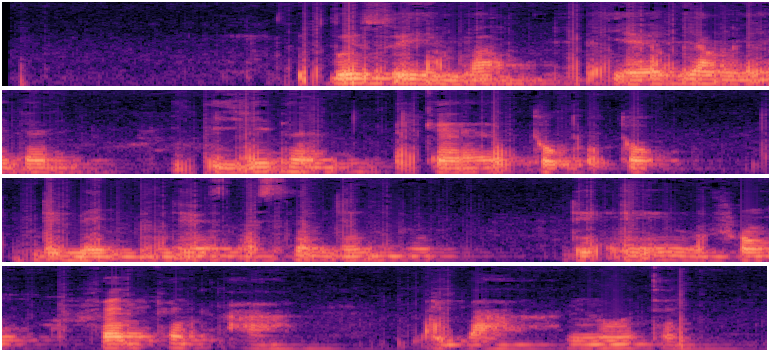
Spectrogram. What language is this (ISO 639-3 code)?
ksf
